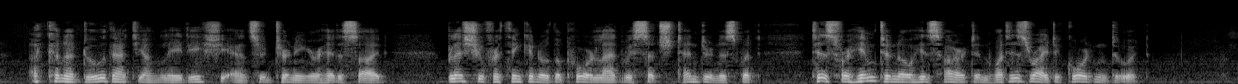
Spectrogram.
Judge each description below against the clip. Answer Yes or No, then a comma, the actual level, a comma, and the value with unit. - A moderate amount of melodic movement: Yes, average, 3.9 semitones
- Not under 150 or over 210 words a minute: Yes, average, 185 wpm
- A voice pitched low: Yes, low, 115 Hz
